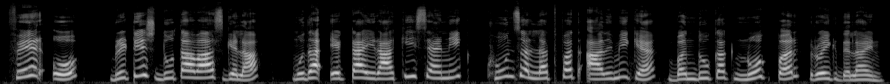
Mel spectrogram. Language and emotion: Maithili, neutral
